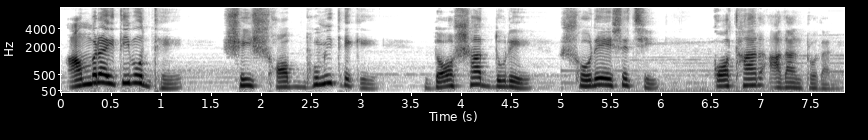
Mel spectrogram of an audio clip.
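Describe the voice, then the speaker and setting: A man narrates an audio horror tale in the first person, his voice fairly high and very expressive. He phrases each moment deliberately for suspense, over soft background music.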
